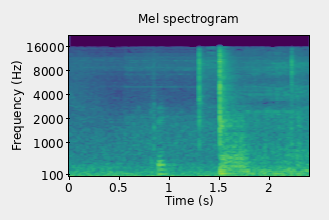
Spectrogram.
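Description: Handheld butane torch being lit: a sharp ignition click about a second and a half in, then the flame hissing steadily.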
